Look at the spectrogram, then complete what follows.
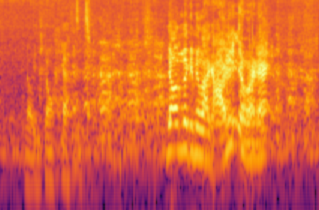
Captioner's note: audience laughs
